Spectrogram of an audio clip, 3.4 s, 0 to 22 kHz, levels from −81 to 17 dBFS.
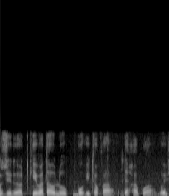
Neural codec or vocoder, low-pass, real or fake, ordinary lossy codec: none; 7.2 kHz; real; none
